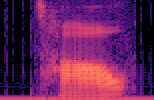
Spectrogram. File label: "cao2", chinese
